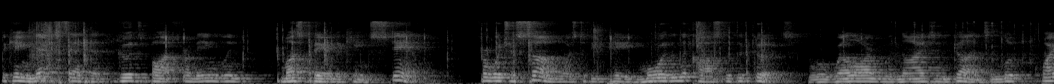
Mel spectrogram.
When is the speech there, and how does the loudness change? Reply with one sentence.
You can hear the speech from 0.0 to 10.5 s, at a steady volume.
